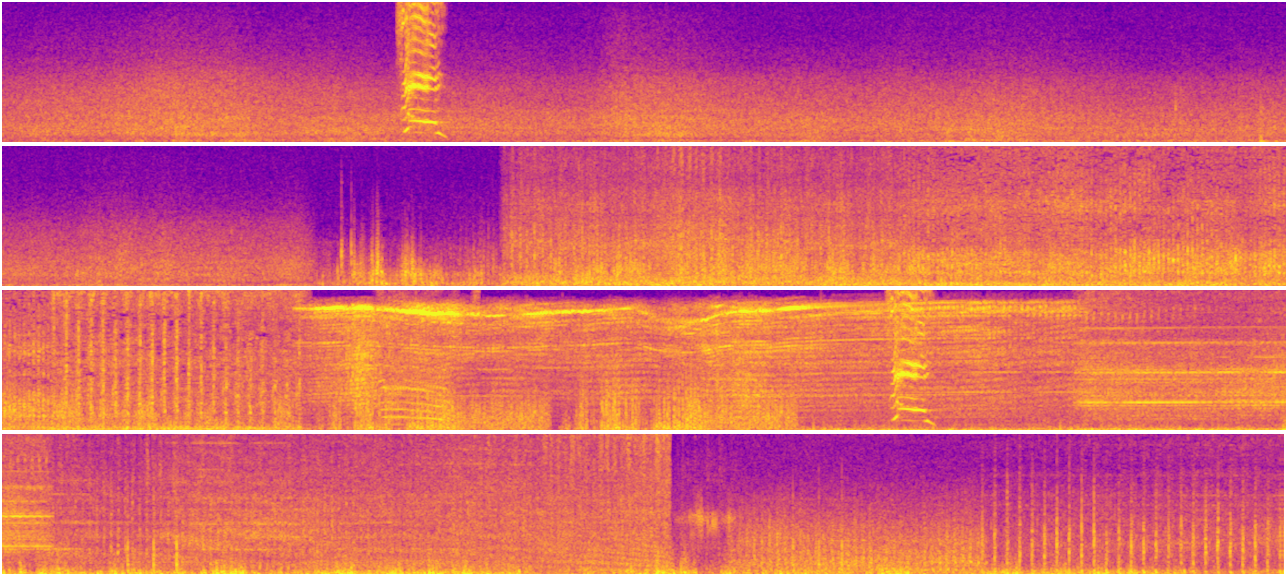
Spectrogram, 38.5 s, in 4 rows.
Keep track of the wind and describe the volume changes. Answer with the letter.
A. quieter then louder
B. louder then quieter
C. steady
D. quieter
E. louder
E.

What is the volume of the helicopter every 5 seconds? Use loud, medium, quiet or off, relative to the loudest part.
off, off, loud, loud, loud, medium, medium, loud.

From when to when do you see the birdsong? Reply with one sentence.
You can't hear the birdsong here.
